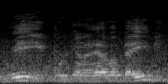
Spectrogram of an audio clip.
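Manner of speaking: normal talking voice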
